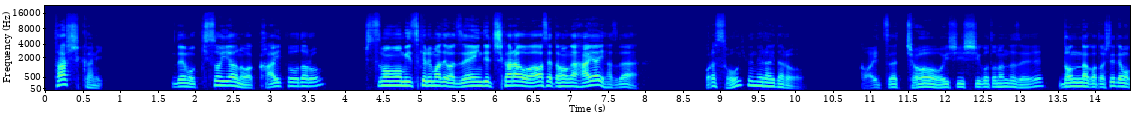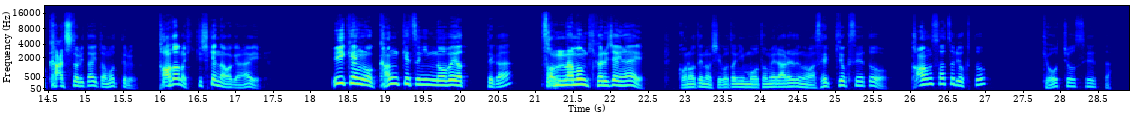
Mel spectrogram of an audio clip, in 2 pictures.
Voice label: male voice

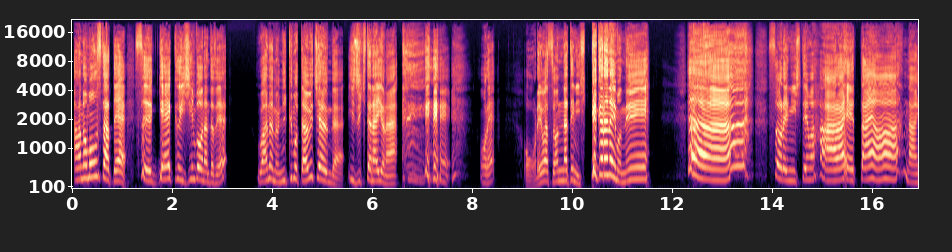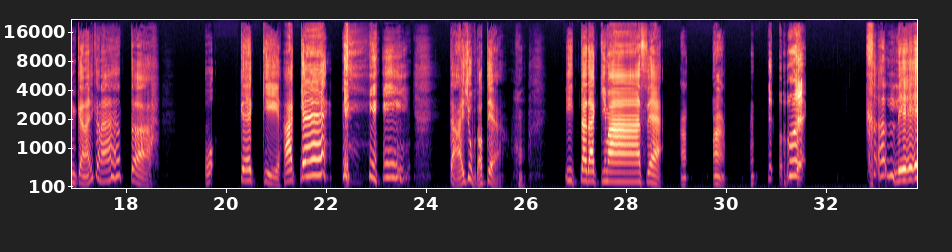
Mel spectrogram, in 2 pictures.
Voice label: male voice; セリフ

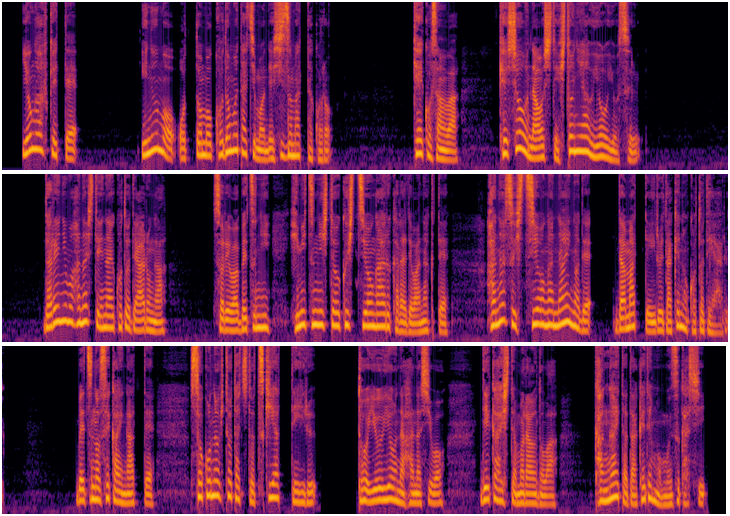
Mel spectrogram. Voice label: reading, female voice

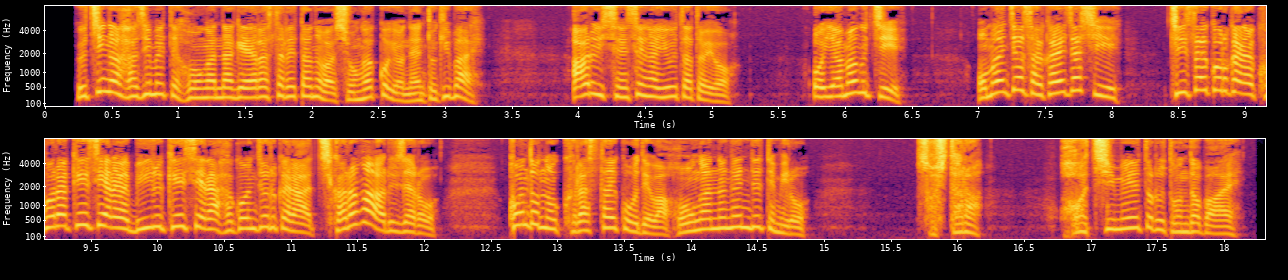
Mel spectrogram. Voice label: hougen, female voice

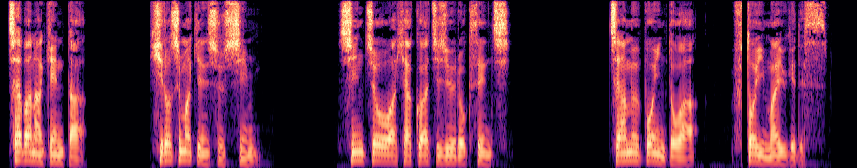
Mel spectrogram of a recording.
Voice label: freetalk, male voice

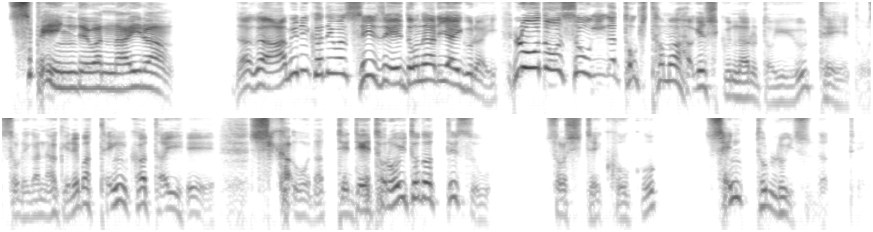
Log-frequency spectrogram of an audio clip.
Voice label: male voice; セリフ

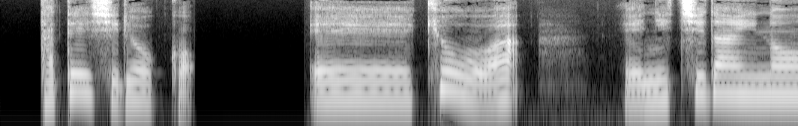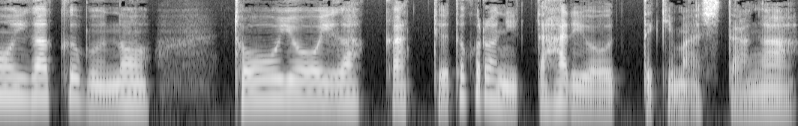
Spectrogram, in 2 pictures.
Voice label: free talk, female voice

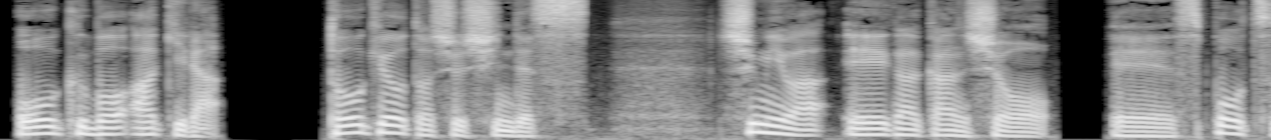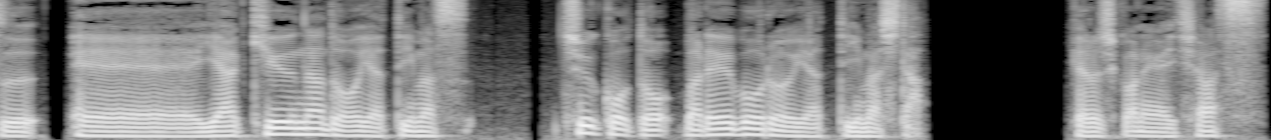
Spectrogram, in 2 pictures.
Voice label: freetalk, male voice

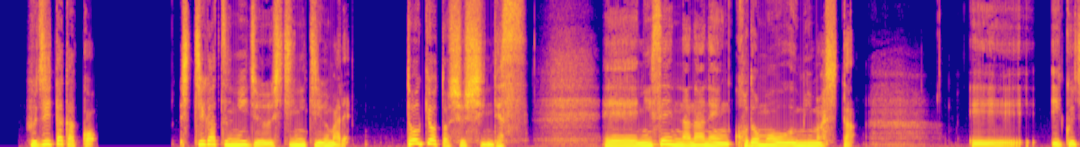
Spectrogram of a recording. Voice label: free talk, female voice

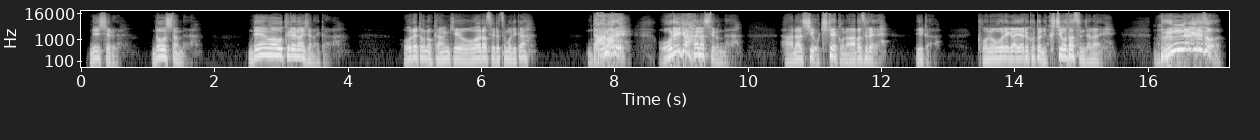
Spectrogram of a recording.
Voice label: male voice; セリフ

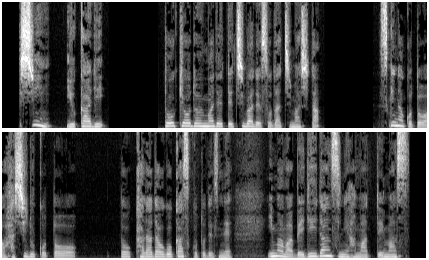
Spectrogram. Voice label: freetalk, female voice

